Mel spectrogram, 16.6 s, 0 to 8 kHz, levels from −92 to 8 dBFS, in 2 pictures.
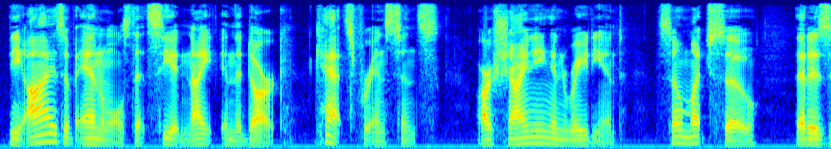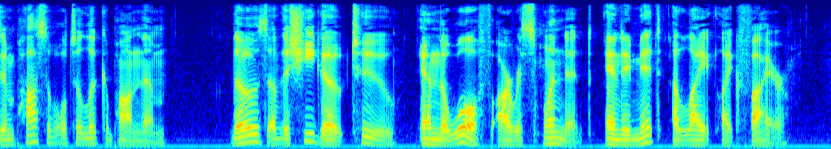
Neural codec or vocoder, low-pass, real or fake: none; 7.2 kHz; real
